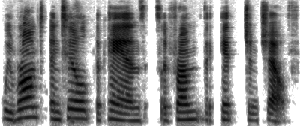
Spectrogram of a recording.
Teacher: It's stress. It's unstressed stress, unstressed stress, unstressed stress. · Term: meter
